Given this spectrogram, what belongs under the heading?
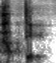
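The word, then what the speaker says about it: حبيب: Itu di harakatnya kitab itu ada yang nulis khubb. Yang benar Oh, nggih. Yang benar itu bacanya Habib.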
